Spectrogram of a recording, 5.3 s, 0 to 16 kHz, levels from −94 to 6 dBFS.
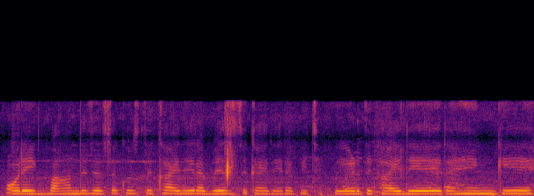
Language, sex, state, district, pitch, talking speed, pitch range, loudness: Hindi, female, Uttar Pradesh, Etah, 235 Hz, 200 wpm, 230-240 Hz, -25 LUFS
